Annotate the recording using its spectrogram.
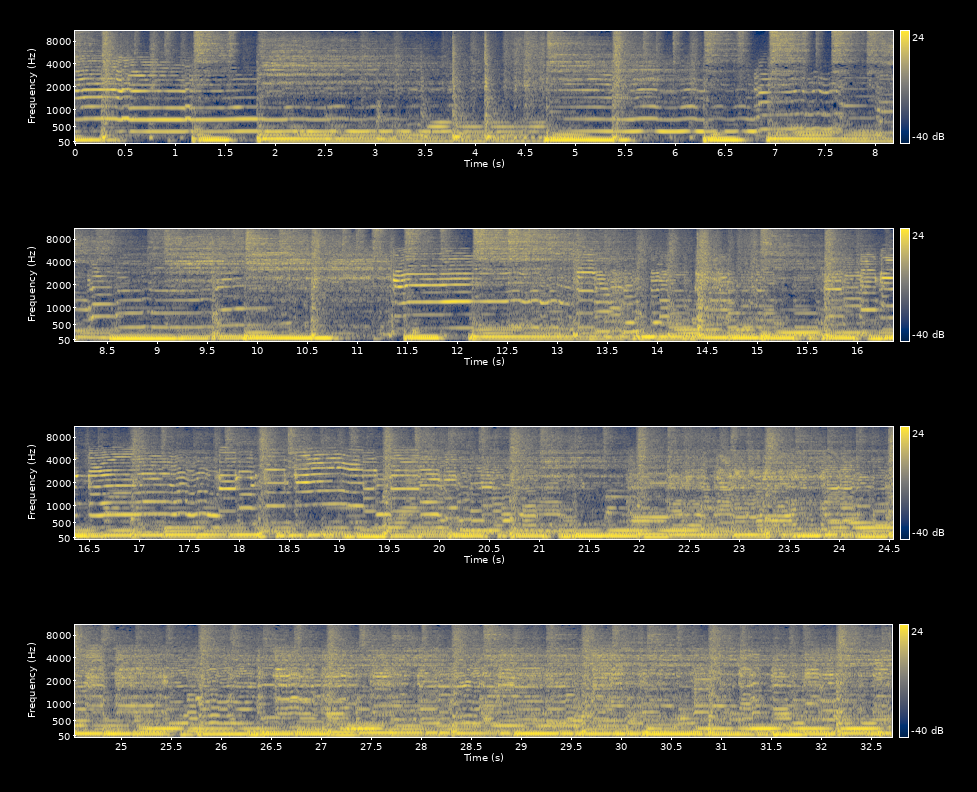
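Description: Live jazz-funk band playing an instrumental: drum kit, bass line, electric piano, guitar and saxophone. A lead melody bends and wavers in pitch over a steady groove.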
